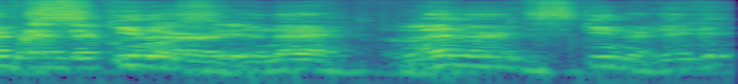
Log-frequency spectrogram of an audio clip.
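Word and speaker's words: Lynyrd Skynyrd: O Ronnie Van Zant falou isso, eles não vão saber pronunciar, vão falar Leonard Skinner. Leonard Skinner. Então o primeiro disco chama Pronuncia-se Leonard Skinner.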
